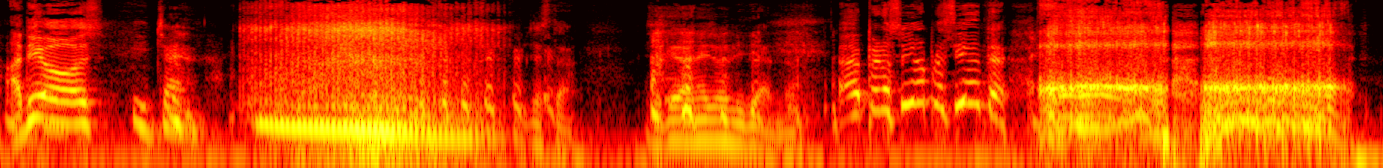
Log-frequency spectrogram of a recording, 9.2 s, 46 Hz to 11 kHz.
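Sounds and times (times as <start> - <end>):
speech: 0.0 - 2.4, 3.1 - 9.1
voice imitating zombie growls: 1.6 - 3.4, 6.9 - 9.0
laughter: 2.7 - 6.2.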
